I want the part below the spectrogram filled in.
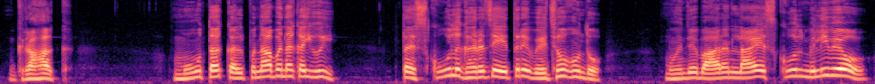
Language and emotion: Sindhi, surprised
